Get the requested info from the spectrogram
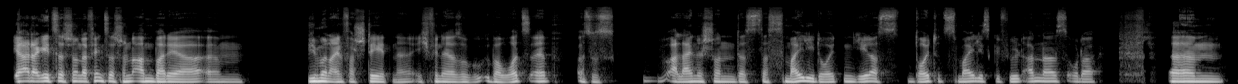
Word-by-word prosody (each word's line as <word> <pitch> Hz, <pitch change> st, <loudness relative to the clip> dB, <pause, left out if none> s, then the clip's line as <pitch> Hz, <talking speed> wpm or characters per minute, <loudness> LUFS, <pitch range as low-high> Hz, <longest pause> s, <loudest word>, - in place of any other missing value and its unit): Ja, 145 Hz, +2 st, +5 dB
da 140 Hz, -, +6 dB
geht's 155 Hz, +1 st, +4 dB
ja 150 Hz, -, +3 dB
schon 145 Hz, +2 st, 0 dB
da 135 Hz, -, +4 dB
fängt's 160 Hz, -1 st, 0 dB
ja 145 Hz, -, +3 dB
schon 135 Hz, +2 st, 0 dB
an 140 Hz, -1 st, +3 dB
bei 130 Hz, -2 st, +5 dB
der, 125 Hz, 0 st, +2 dB
ähm, 120 Hz, -1 st, -7 dB, 0.6 s
wie 145 Hz, -, +8 dB
man 145 Hz, -2 st, +7 dB
einen 120 Hz, 0 st, +1 dB
versteht, 125 Hz, 0 st, 0 dB
ne? 115 Hz, +3 st, -7 dB
Ich 120 Hz, -, -8 dB
finde 130 Hz, -3 st, 0 dB
ja 120 Hz, -1 st, +1 dB
so 120 Hz, +5 st, -5 dB
über 120 Hz, -8 st, -1 dB
WhatsApp 140 Hz, +3 st, -1 dB, 0.2 s
also 120 Hz, -4 st, -5 dB
es 105 Hz, -, -7 dB, 0.5 s
alleine 130 Hz, +1 st, +1 dB
schon 125 Hz, -1 st, -2 dB
das 120 Hz, -4 st, -4 dB
das 115 Hz, -4 st, -6 dB
Smiley 145 Hz, +2 st, +3 dB
deuten, 125 Hz, +2 st, -2 dB
jeder 130 Hz, +3 st, 0 dB
S 115 Hz, -, -7 dB
deutet 130 Hz, +1 st, -2 dB
Smileys 135 Hz, +1 st, -2 dB
gefühlt 130 Hz, +1 st, -4 dB
anders 140 Hz, 0 st, -2 dB
oder, 125 Hz, -3 st, -6 dB, 0.7 s
ähm, 130 Hz, -1 st, +4 dB
130 Hz, 195 wpm, -21 LUFS, 120-140 Hz, 0.7 s, wie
